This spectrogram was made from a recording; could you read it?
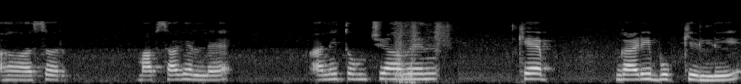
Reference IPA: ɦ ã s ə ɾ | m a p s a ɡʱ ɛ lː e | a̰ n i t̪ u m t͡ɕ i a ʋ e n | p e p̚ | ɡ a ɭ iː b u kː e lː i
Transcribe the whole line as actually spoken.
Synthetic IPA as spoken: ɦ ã s ə ɾ | m a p s a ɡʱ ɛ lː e | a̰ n i t̪ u m t͡ɕ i a ʋ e n | k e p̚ | ɡ a ɽ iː b u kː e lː i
